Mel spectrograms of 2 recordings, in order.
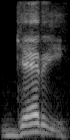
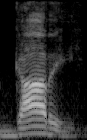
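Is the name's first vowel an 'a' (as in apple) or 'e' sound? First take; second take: e sound; a sound. First: The first vowel sounds like the e in 'get'. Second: The first vowel sounds like the a in 'apple'. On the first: The speaker calls it wrong. "There's no e there" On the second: The speaker calls it right. "It's an a. ... like apple"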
